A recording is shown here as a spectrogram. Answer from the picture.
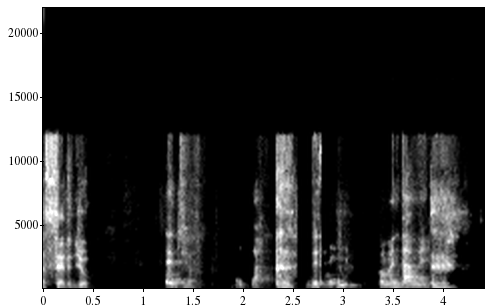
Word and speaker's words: Sergio: Seriño, estoy como Serio, serio. ¿Cómo es tu nombre? No sé pronunciarlo. Ya, se pronuncia Sergio.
